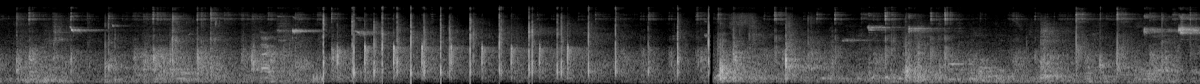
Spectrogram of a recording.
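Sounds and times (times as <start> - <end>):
ping-pong ball clicks: 6.4 - 11.7.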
